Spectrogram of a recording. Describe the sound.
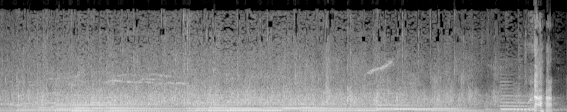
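An audience claps steadily, a dense crowd of hands over sustained organ-like chords and voices, with a few sharper, louder claps near the end.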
